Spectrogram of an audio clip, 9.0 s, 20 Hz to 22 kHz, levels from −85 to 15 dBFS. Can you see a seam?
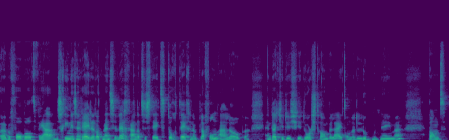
no; 0 cuts

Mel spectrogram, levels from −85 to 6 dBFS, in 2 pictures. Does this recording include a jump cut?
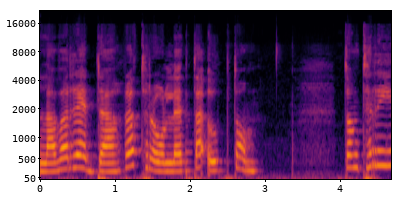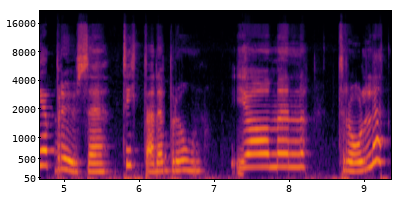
yes; 5 cuts; at 1.1 s, 1.9 s, 4.9 s, 6.3 s, 7.1 s

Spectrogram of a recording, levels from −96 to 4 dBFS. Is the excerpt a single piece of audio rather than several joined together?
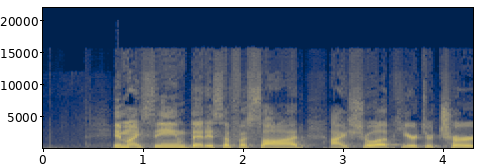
yes; 0 cuts

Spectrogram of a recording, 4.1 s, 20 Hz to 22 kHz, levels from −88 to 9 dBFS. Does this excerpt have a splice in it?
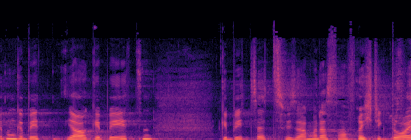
no; 0 cuts

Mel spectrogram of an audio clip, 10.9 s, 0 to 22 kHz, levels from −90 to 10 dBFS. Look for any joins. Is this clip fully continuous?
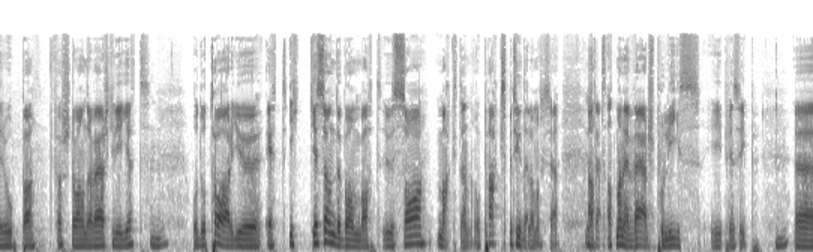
no; 2 cuts; at 5.8 s, 6.9 s

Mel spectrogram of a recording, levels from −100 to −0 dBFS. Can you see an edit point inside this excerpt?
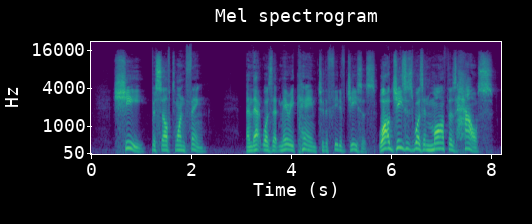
yes; 3 cuts; at 1.2 s, 1.7 s, 5.7 s

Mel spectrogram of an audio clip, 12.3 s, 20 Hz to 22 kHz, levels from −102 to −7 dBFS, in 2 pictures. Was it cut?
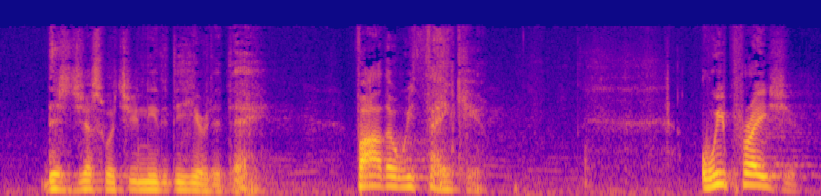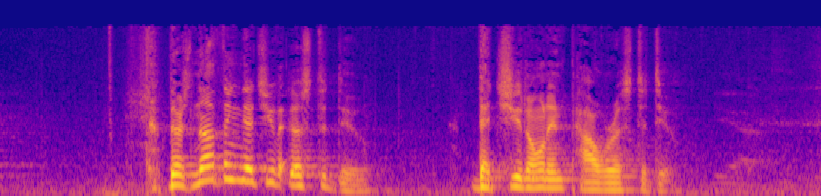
yes; 1 cut; at 8.3 s

